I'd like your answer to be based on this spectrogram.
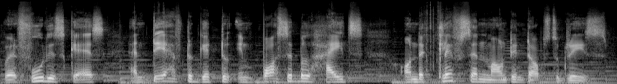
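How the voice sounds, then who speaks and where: A man's voice: medium pitch, moderate pace. A man presenting in a scripted travel narration with the manner of a nature documentary. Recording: music behind the voice. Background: background music.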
